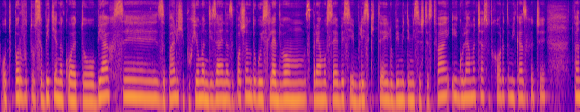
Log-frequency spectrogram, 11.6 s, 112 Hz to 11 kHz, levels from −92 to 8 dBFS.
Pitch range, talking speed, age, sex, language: 175-205 Hz, 170 wpm, 20-39, female, Bulgarian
